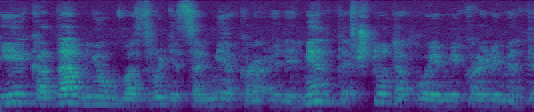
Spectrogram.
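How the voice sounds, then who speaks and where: The room adds audible echo. Through it, a woman talks. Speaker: gardening channel host. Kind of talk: tutorial. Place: home room. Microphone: camera far.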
